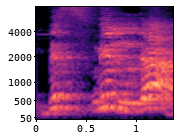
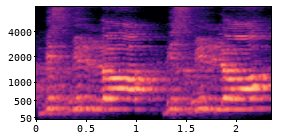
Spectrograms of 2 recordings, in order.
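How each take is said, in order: First: बिस्मिल्लाह slow with a light, thin L; thin Bismillah right. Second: बिस्मिल्लाह with a round, heavy L ending in o; wrong heavy Bismillah. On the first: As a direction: say बिस्मिल्लाह with a fine L, lips spread. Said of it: "मीम लाम जेर मिल". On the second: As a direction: say बिस्मिल्लाह the wrong way, full-mouthed L. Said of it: "तो गलत होगा वो". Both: Shown as a demonstration.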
